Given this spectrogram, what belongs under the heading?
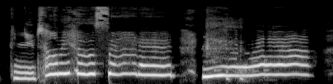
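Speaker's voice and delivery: very high, loud mock shriek. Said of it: "She ends up shrieking".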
